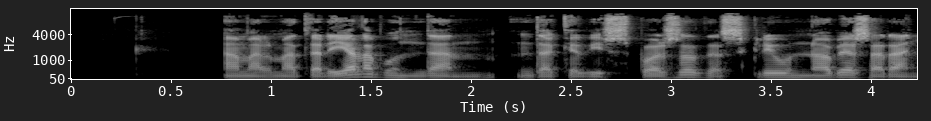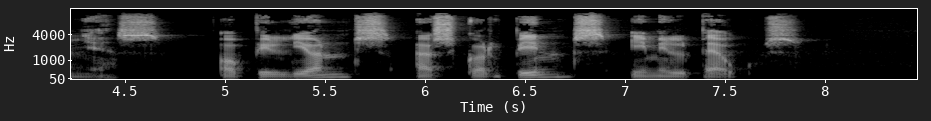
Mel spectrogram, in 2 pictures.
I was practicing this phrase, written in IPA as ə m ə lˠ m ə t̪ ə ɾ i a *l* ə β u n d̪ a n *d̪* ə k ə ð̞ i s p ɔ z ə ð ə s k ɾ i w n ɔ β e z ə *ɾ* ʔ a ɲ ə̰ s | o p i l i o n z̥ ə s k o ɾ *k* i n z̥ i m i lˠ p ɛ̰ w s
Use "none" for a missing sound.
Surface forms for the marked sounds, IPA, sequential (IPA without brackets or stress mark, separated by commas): l, d̪, ɾ, p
